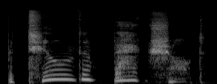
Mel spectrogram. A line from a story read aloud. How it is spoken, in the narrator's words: murmured Hermione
